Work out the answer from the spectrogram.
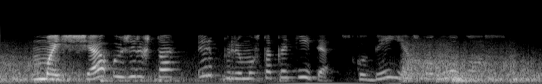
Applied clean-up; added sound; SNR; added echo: none; Thunder; 6 dB; none.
